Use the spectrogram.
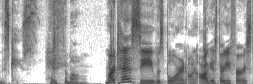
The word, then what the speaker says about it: Seay: c okay so martez his last name it's pronounced c but it's spelled s-e-a-y just so you guys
